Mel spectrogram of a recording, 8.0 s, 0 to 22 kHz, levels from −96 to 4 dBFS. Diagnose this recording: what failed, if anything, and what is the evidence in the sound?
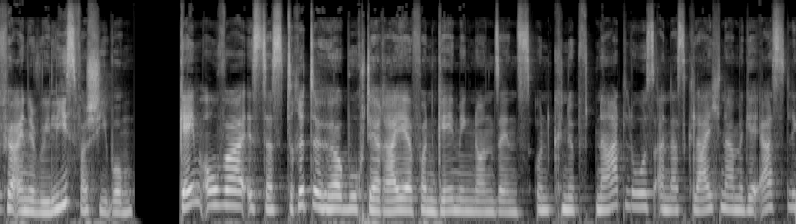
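At 4.46 s the level falls by about 6 dB in a single step and stays down to the end. The background noise drops with it, which marks a sudden gain jump rather than a fade or automatic gain control. Likely cause: an unramped digital gain change, such as a one-bit shift.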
